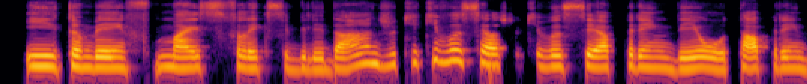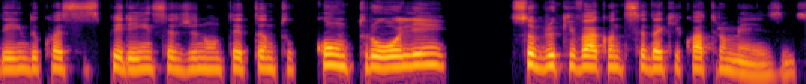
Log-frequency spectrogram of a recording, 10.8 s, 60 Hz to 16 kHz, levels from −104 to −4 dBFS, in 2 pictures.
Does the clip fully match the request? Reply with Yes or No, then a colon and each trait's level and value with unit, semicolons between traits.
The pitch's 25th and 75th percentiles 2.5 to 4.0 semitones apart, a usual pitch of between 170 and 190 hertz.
Yes: average, 2.8 semitones; medium, 185 Hz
